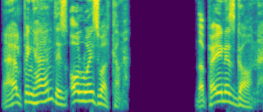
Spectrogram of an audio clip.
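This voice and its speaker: A proud young inventor-warrior. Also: male voice, a little high, very animated, a little mellow, dry recording. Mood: confident. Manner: measured, proud, dry wit. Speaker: game character. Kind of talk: video game voice lines.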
